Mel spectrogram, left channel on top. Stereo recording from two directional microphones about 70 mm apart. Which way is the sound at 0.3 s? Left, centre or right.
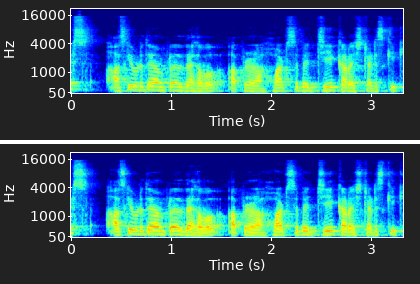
Right.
